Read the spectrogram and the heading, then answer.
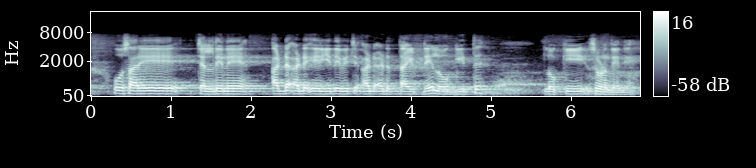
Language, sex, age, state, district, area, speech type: Punjabi, male, 30-45, Punjab, Bathinda, urban, spontaneous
